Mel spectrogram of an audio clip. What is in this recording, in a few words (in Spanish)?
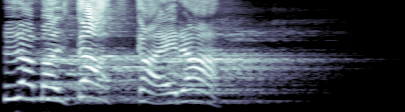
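assist, Mexican Spanish; VO; es MX; Kayle; bloom minigame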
